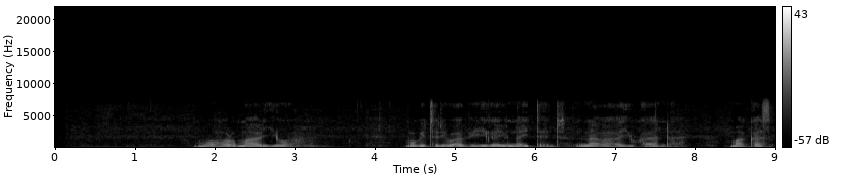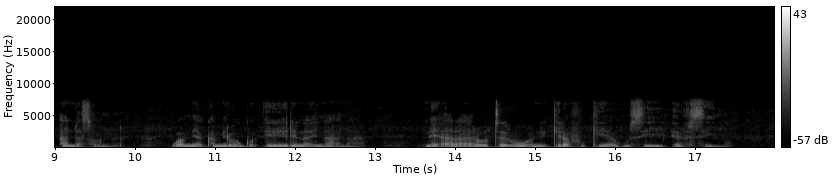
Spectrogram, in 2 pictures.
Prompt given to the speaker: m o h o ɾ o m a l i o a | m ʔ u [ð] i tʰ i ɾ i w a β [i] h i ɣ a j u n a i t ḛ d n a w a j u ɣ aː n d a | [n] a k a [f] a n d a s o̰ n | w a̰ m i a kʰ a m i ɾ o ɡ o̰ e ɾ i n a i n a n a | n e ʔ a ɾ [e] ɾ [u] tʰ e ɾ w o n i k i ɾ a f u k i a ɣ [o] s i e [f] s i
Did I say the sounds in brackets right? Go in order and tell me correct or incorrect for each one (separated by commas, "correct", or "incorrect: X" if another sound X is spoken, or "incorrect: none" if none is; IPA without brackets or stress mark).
incorrect: ɣ, correct, incorrect: m, incorrect: s, incorrect: a, incorrect: o, incorrect: u, correct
